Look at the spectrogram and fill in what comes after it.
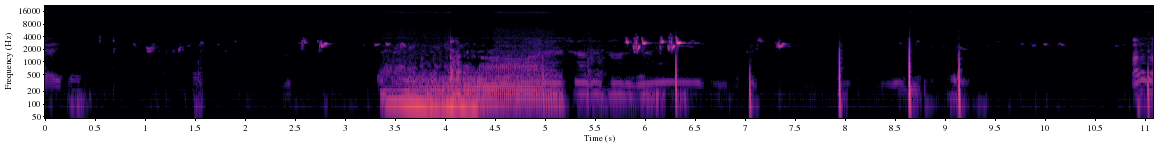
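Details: Female camel in a breeding setting lets out a deep, rough, gurgling groan of about two seconds, then quieter grumbles, with sharp clicks or knocks and faint bird chirps in the background.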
